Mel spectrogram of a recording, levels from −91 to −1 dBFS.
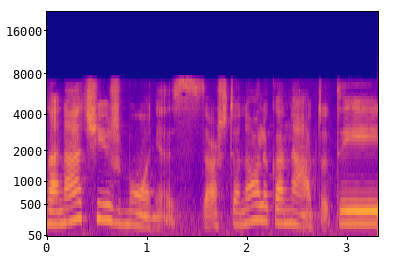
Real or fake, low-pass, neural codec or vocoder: fake; 7.2 kHz; codec, 24 kHz, 0.9 kbps, WavTokenizer, medium speech release version 2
